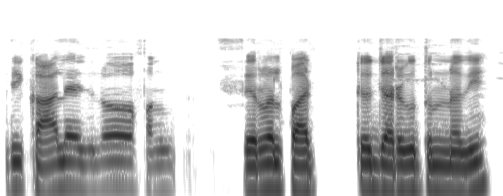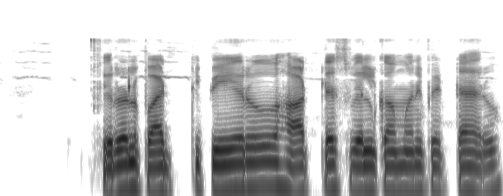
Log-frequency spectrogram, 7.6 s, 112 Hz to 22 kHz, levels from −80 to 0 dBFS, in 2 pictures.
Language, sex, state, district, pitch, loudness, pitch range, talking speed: Telugu, male, Telangana, Karimnagar, 130 Hz, -19 LUFS, 125-135 Hz, 120 wpm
